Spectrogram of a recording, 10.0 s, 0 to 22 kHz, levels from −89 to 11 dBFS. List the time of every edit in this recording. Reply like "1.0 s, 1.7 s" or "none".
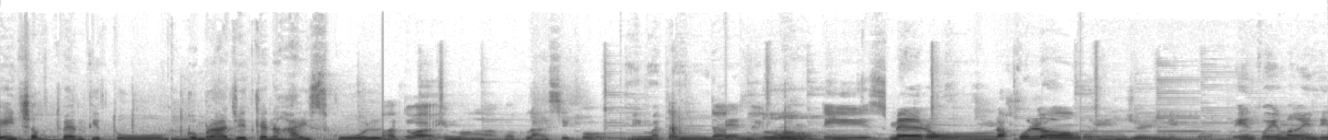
2.9 s, 8.1 s

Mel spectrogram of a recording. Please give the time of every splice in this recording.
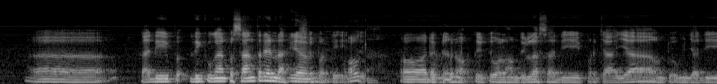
3.7 s

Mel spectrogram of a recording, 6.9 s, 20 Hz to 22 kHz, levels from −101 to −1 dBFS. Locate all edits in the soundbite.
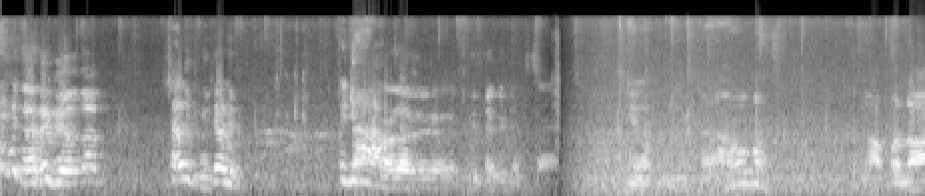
3.9 s

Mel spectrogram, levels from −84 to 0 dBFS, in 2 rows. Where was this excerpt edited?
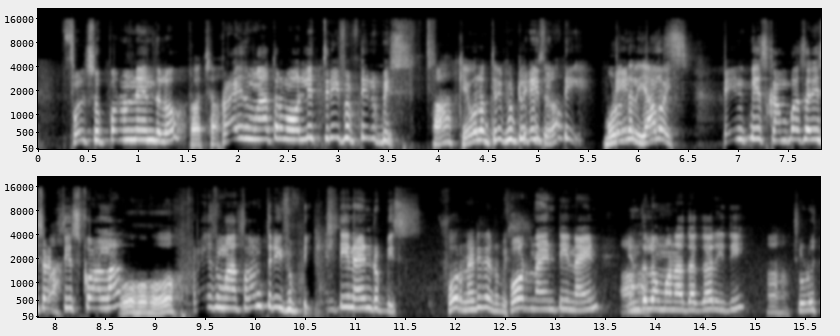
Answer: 10.8 s

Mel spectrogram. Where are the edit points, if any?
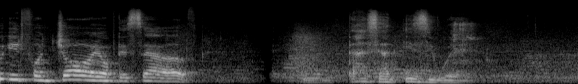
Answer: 2.9 s

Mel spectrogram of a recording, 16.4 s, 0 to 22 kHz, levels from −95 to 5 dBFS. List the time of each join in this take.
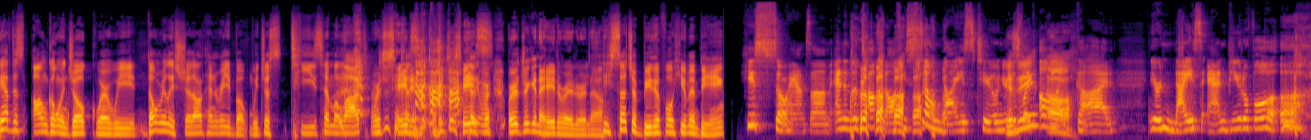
9.1 s

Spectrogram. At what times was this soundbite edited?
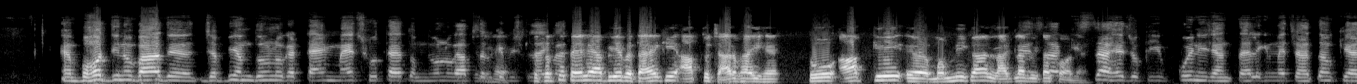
5.2 s, 10.5 s

